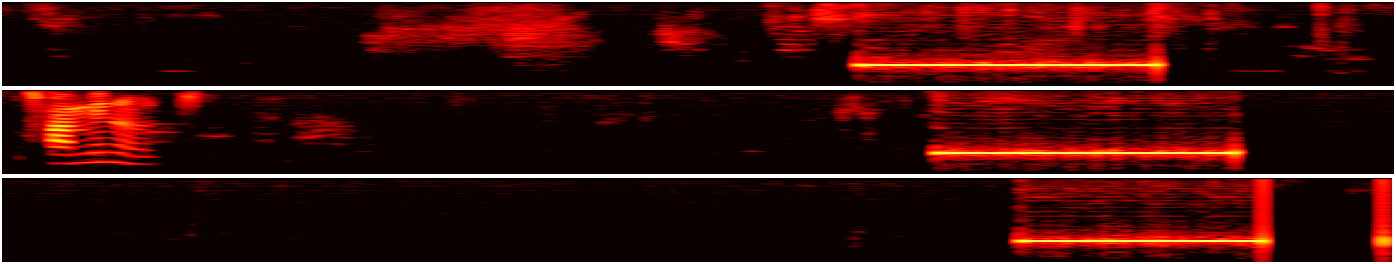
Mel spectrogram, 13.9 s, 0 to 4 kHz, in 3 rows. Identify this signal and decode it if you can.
Ringback tone (Europe, 425 Hz), with speech.
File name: out- -2020- - - .2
